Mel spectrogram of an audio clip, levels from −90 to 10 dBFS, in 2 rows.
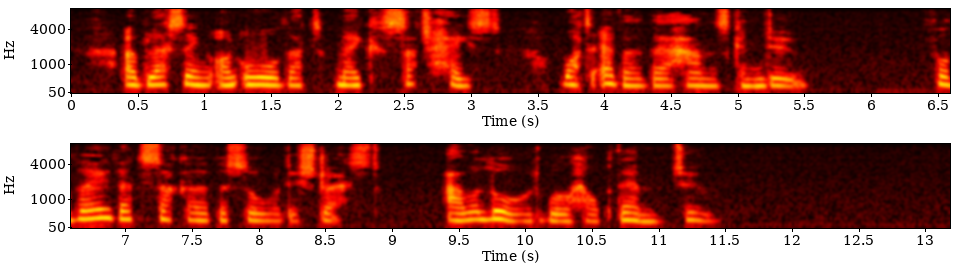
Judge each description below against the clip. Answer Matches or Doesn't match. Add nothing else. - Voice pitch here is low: Doesn't match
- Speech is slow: Matches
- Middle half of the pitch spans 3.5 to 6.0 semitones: Doesn't match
